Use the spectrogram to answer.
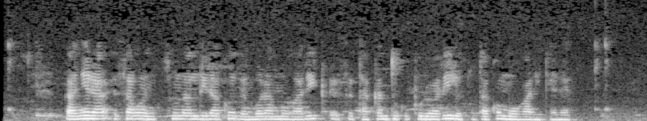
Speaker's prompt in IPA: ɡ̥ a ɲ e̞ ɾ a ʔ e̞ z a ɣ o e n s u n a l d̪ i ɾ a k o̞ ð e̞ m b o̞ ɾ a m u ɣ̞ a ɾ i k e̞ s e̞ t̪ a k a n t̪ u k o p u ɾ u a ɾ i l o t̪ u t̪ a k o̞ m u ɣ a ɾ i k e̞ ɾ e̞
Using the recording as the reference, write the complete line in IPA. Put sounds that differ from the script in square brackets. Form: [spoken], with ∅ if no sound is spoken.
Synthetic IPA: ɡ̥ a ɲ e̞ ɾ a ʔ e̞ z a ɣ o e n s u n a l d̪ i ɾ a k o̞ ð e̞ m b o̞ ɾ a m u ɣ̞ a ɾ i k e̞ s e̞ t̪ a k a n t̪ u k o p u ɾ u a ɾ i l o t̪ u t̪ a k o̞ m u ɣ a ɾ i k e̞ ɾ e̞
